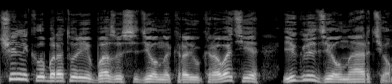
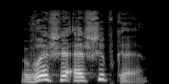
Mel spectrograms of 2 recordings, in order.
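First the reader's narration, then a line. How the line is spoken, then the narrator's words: Calm. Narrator (Russian): Спокойно начал Артем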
